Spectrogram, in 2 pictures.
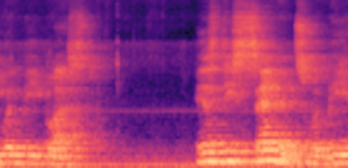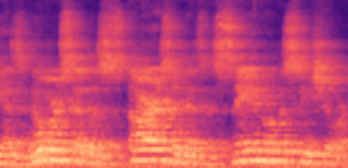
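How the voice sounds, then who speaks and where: Moving at a moderate pace with fairly even intonation, a man speaks over noticeable background noise. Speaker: preacher delivering a sermon. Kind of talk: church sermon.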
